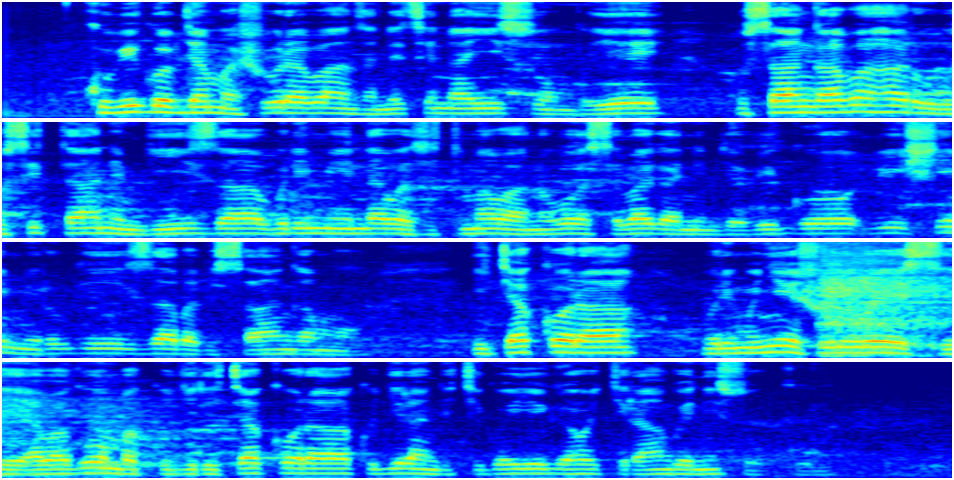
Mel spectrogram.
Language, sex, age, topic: Kinyarwanda, male, 18-24, education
